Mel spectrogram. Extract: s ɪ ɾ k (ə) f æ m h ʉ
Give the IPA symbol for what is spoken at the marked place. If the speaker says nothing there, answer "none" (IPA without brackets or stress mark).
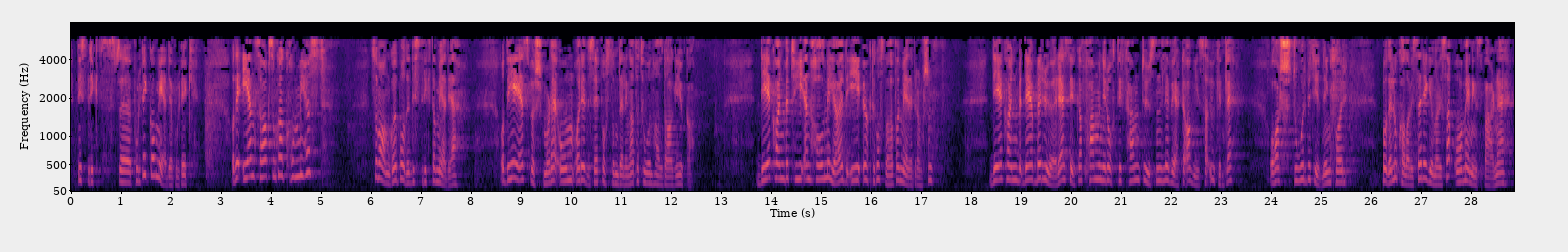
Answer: ɑ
